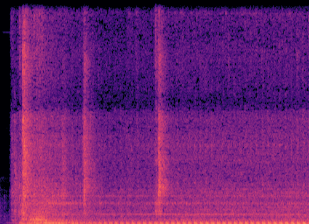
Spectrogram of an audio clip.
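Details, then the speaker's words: Suzuki Nex fuel-injected scooter after rebuild with new piston (old piston destroyed from running low on oil, causing white smoke and rough sound): catches after a couple of thumps, settles into quick, even putter, no knock; smooth healthy idle. "Suzuki Next sudah jadi ya teman-teman. Ini hasil akhir, suaranya juga halus."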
